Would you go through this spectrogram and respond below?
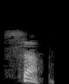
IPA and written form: səp (Sup)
